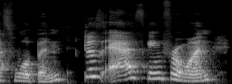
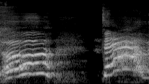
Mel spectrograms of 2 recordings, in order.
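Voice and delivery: much higher sing-song call; 13 semitones higher than usual. Retold or imitated. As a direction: call him again to get his attention. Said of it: "And I'm like".

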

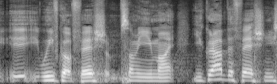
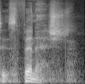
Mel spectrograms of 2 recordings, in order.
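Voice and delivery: low, softer, solemn final breath; hushed last words; 5 semitones lower, 6 dB quieter than usual. Retold or imitated. Preacher quoting Jesus on the cross, hushed. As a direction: let it fall gently like a dying word.

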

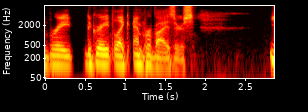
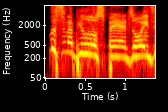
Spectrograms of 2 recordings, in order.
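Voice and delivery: put-on yelling at kids; 8 semitones higher than usual. Farley screaming at kids from boat.

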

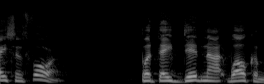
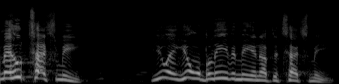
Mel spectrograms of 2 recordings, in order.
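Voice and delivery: mock angry; 5 semitones higher than usual. Preacher shows how Jesus did not say it, mock annoyed. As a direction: sneer it like an offended Jesus. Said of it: "he didn't say it angrily".

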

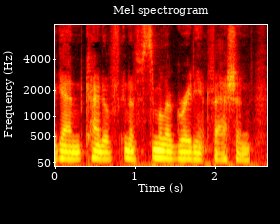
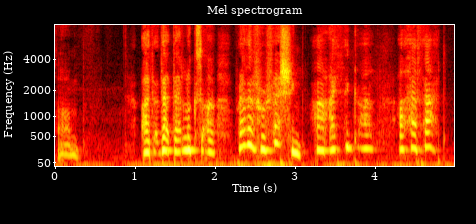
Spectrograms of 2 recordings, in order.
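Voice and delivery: high, stammering nervous greeting; timid satyr voice; 14 semitones higher than usual. Acted. To the tavern crowd, a high, stammering shy hello. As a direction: squeak out a shy hello at the bar.

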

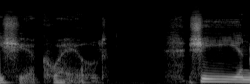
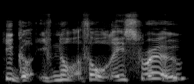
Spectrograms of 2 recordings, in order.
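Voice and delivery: objecting worker; 7 dB louder than usual. A narrator's reading.

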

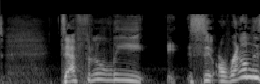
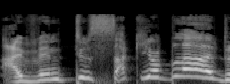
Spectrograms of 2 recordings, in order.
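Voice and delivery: vampire voice; 10 semitones higher, 4 dB louder, slower than usual. Acted. Vampire knock-knock punchline.

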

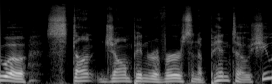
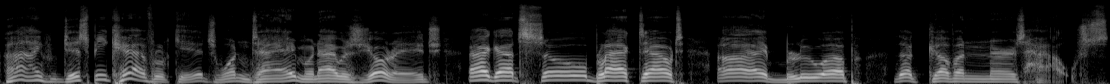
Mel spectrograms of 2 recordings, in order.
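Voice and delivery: slow, drawn-out elder's storytelling; old storyteller to kids; slower than usual. Acted. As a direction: stretch it out like an old-timer reminiscing. Voicing older self telling kids story.

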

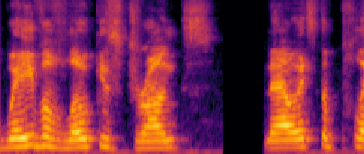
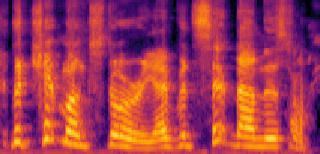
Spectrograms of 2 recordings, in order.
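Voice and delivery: higher-pitched, lightly acted newsroom guy; eager newsroom guy; 4 semitones higher, 3 dB louder than usual. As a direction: play a reporter pitching a long-held scoop. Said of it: "the one guy in the newsroom goes".

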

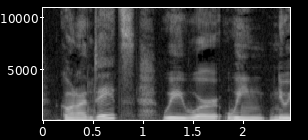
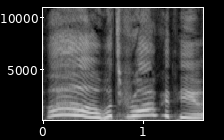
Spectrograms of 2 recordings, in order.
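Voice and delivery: high-pitched mock-appalled whine; imitated appalled reaction, pitched way up; imitated dismay. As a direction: act out his dismay high and through giggles. Retelling his appalled reaction.

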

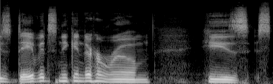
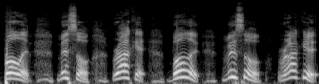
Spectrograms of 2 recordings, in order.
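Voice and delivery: higher, rushing chant; speeding up; 10 semitones higher than usual. Retold or imitated. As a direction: fire the words off faster. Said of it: "she's saying it fast and fast".

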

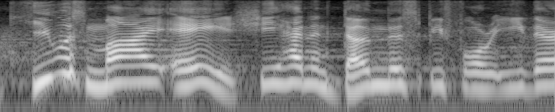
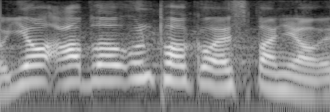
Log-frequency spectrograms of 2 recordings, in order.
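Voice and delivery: playful Spanish; 4 semitones higher, 5 dB louder than usual. Retold or imitated. Showing off Spanish to classmates.

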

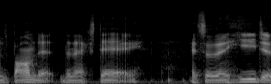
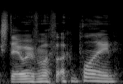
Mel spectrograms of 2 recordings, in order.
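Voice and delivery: mock threat; 6 semitones higher, 6 dB louder than usual. Retold pilot's threat.

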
